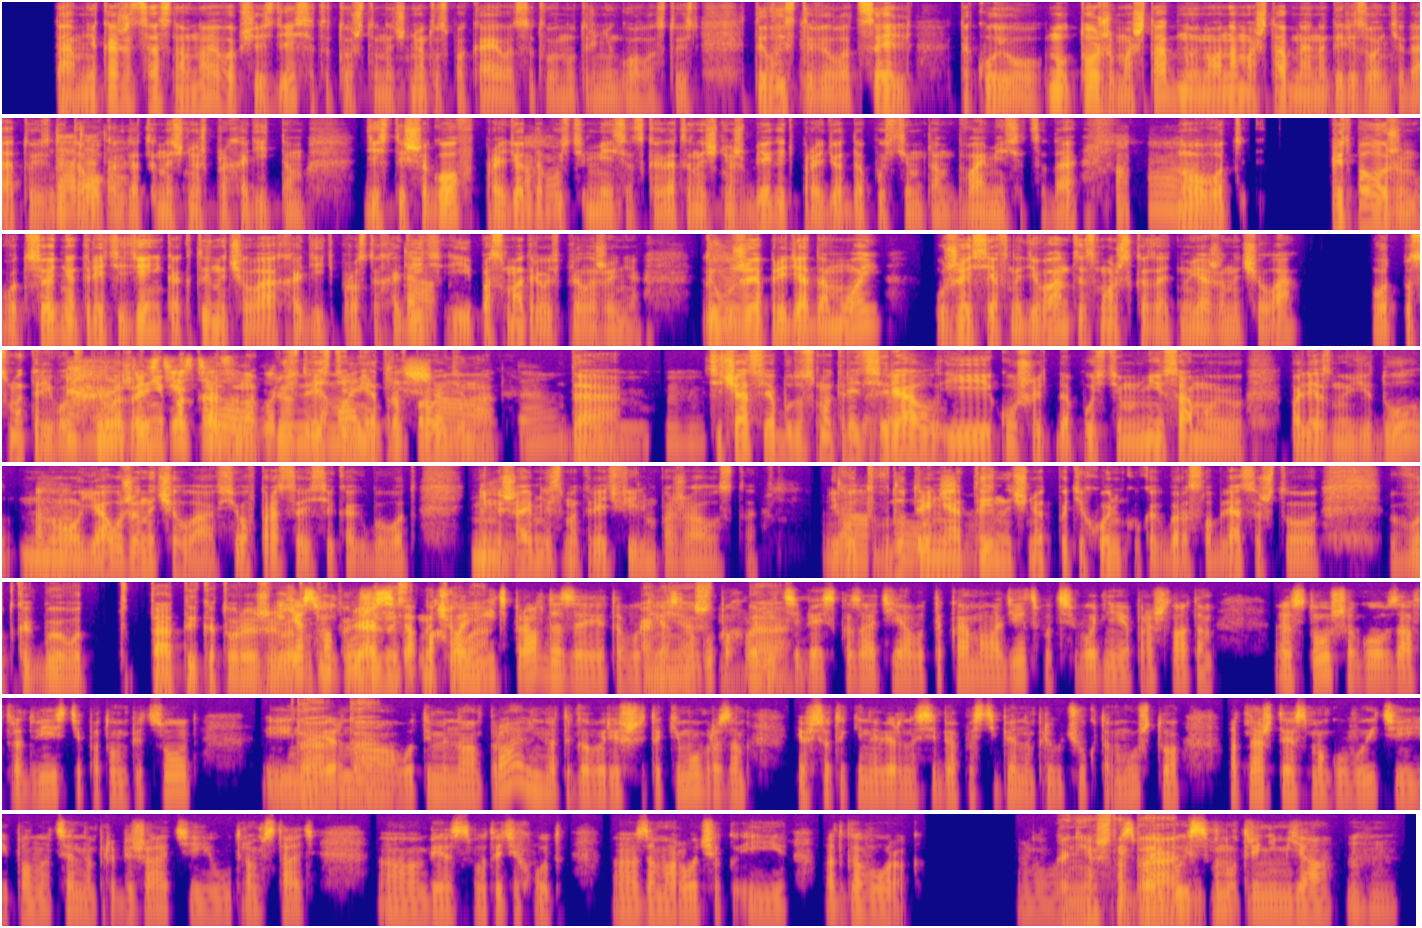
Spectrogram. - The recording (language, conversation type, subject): Russian, advice, Как начать формировать полезные привычки маленькими шагами каждый день?
- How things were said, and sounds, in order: tapping; "сегодня" said as "сёдня"; chuckle; drawn out: "шаг"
